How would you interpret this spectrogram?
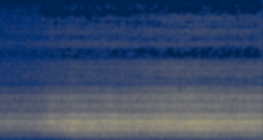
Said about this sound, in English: More ocean.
